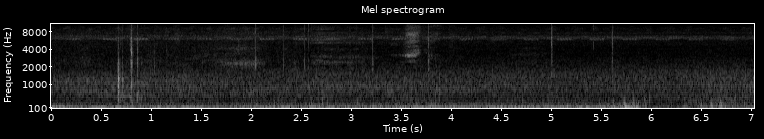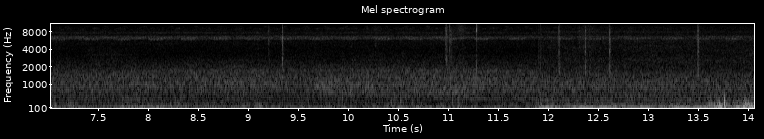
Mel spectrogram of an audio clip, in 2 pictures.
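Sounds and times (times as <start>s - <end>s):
crickets trilling: 0.0s - 14.0s
faint clicks: 9.2s - 9.5s.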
